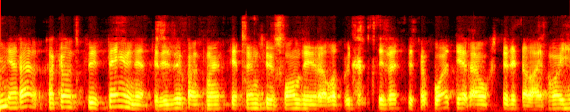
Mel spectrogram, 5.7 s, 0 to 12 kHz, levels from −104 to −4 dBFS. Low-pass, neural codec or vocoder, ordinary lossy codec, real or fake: 7.2 kHz; codec, 16 kHz, 4.8 kbps, FACodec; AAC, 64 kbps; fake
